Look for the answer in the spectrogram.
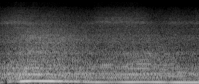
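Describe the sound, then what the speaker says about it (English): A Toyota engine with a slipping clutch revs up and then holds a steady drone, its pitch dipping and settling lower, loud and close with no talk. "That clutch is now slipping."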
